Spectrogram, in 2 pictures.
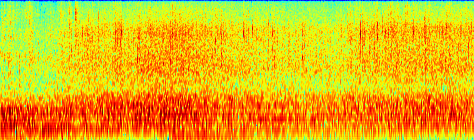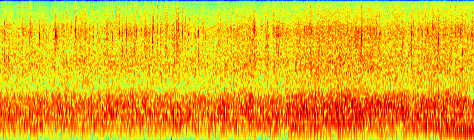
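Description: Rain drums on a roof overhead.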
